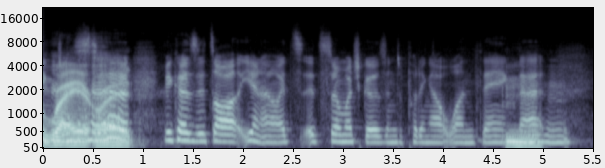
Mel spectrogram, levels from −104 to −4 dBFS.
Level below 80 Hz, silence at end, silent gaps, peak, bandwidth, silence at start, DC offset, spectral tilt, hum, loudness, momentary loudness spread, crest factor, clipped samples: -58 dBFS; 0.25 s; none; -8 dBFS; 9.6 kHz; 0 s; under 0.1%; -6.5 dB/octave; none; -26 LUFS; 16 LU; 18 dB; under 0.1%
